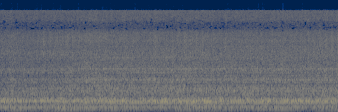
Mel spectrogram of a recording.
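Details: Whirlpool Cabrio high-efficiency washer at high-speed final spin with a very heavy load of jeans and towels; smooth even whir, no shakes, grinding, rumbling or knocking, no bearing noise. Normal final spin.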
